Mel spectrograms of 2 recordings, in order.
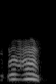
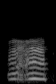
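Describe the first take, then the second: No difference in how they are said.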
